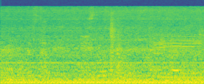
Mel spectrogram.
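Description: A steady low motor drone with a fast, even pulse beneath it, running without change.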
